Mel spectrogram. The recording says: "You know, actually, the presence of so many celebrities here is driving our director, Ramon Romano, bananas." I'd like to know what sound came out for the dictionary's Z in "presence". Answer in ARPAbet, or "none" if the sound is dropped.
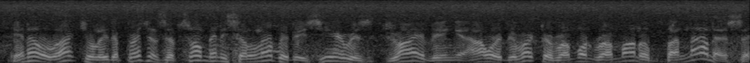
Z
